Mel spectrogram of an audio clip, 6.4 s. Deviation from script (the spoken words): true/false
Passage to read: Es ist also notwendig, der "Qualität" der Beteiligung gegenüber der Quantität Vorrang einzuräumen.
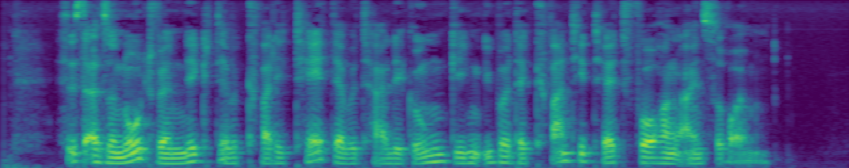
false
